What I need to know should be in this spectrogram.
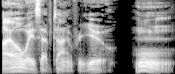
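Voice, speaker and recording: An actor playing a stern, loyal, idealistic soldier companion in a video game, with a clipped, earnest, authoritative military delivery. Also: male voice, rumbling low, big pitch swings, slow, gravelly, a little mellow, no room sound, studio quality, full character voice. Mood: steady, earnest. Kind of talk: video game character dialogue.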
